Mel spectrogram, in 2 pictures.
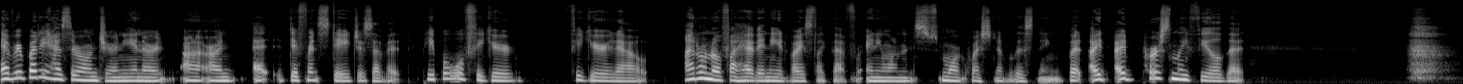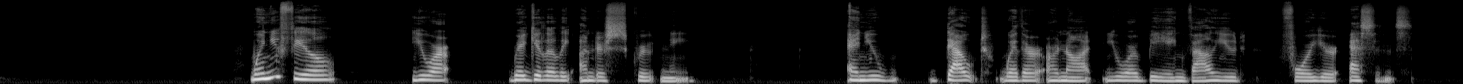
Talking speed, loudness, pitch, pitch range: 135 wpm, -20 LUFS, 175 Hz, 155-195 Hz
